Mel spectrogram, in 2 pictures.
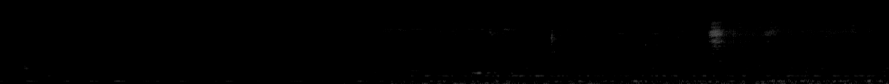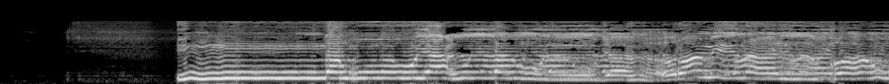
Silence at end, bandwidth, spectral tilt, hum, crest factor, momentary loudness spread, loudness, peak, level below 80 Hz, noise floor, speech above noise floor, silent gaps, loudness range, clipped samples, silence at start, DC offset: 0 s; 8 kHz; -2.5 dB/octave; none; 14 dB; 4 LU; -10 LUFS; -2 dBFS; -54 dBFS; -79 dBFS; 69 dB; none; 6 LU; under 0.1%; 10.65 s; under 0.1%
